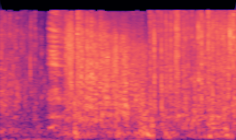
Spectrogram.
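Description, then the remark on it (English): A loud, steady roar of heavy rain in a thunderstorm at sea swells in after a brief quieter moment and keeps pouring densely, with a deep rumbling undertone and no voices. “Well, the storm hath finally broken the ship in half.”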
